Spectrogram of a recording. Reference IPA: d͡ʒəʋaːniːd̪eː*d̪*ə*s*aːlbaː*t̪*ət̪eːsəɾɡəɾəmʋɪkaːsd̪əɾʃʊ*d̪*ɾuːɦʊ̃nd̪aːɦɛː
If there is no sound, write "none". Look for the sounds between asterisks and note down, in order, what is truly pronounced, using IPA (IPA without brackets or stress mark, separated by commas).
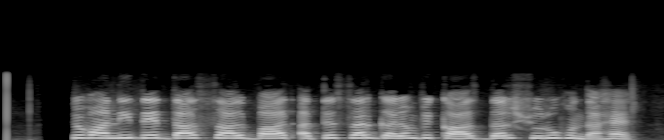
d̪, sː, d̪, none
